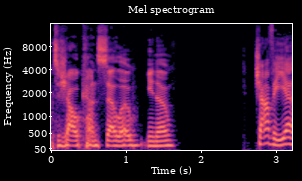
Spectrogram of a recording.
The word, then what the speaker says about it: Xavi: Xavi, yeah, that's how you pronounce Xavi because of the region he's from. It's not Xavi, it's Xavi.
